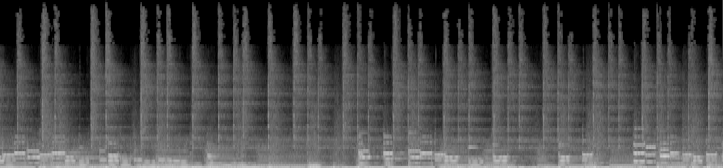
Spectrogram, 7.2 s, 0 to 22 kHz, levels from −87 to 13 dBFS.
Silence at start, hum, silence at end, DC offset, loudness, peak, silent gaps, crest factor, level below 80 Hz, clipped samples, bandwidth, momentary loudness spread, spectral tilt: 0 s; none; 0 s; under 0.1%; -16 LUFS; -2 dBFS; none; 14 dB; -22 dBFS; under 0.1%; over 20 kHz; 3 LU; -6 dB/octave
